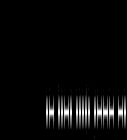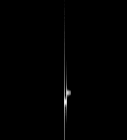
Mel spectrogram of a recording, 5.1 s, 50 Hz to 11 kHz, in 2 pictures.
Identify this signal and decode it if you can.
Morse code, heard as a keyed tone, about 40 wpm, 700 Hz. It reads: AF5JN
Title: USA Call Signs - 5 Characters - 3x Character Spacing - 40wpm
